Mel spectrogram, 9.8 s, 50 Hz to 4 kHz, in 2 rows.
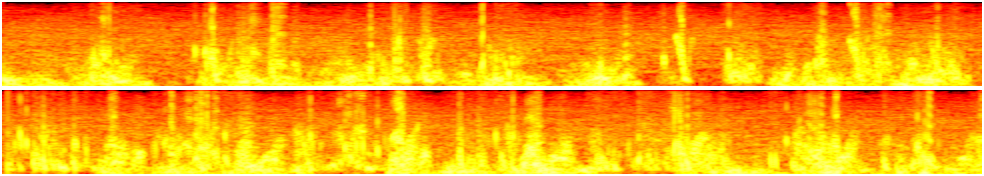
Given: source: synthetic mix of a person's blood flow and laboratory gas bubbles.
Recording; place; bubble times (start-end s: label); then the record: Doppler ultrasound of blood flow; precordium
0.34-0.70 s: bubbles
0.93-1.50 s: bubbles
1.81-2.24 s: bubbles
2.36-2.64 s: bubbles
2.93-3.04 s: bubbles
3.08-3.21 s: bubbles
3.28-3.47 s: bubbles
3.60-3.81 s: bubbles
4.04-4.46 s: bubbles
4.48-4.86 s: bubbles
4.92-5.52 s: bubbles
5.64-6.14 s: bubbles
6.35-7.01 s: bubbles
7.11-7.62 s: bubbles
7.81-8.56 s: bubbles
8.71-9.14 s: bubbles
9.28-9.62 s: bubbles
9.73-9.81 s: bubbles
From the record:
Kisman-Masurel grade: 342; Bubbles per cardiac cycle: rolling drumbeat, 9 or more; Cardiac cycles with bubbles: 100%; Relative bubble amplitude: moderate (0.250 to 0.450); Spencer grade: 3 (all of the cardiac periods contain showers or single bubble signals, but not dominating or overriding the cardiac motion signals); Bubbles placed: anywhere in the cardiac cycle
